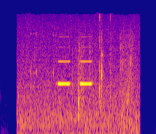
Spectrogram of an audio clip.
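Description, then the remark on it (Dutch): Two short, clean electronic beeps at the same high pitch, evenly spaced, from a handheld scanner used to check whether someone is infected, over a soft background hiss with no talking. “van de scanner in uh, The Last of Us. Ja, waarmee e- ze checken of iemand dan besmet is of niet.”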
